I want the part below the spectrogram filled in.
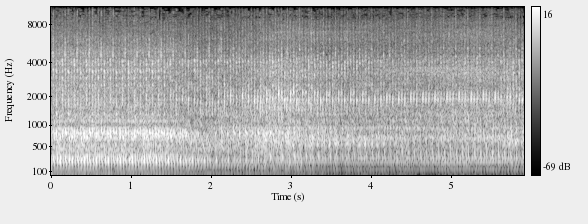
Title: Bruit moteur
